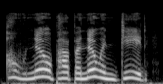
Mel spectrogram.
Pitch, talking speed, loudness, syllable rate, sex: 280 Hz, 185 wpm, -15 LUFS, 5.2 syllables/s, female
